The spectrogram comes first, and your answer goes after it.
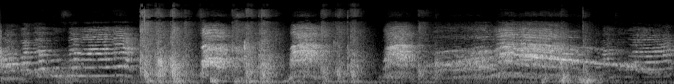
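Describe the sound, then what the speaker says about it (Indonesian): Children in a grade 4 primary school classroom clap together in a patterned spirit clap, loud bursts of hand claps and shouts repeating for several seconds with lively voices between beats. "Dapat tepuk semangat."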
